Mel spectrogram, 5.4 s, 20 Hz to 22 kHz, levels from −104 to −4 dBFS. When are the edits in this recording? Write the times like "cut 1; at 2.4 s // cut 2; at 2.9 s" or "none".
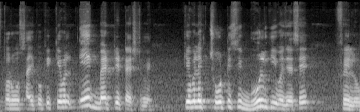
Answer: none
